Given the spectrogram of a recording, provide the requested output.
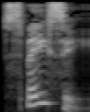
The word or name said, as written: spacey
